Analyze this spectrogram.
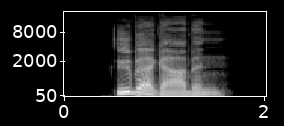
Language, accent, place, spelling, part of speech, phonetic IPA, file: German, Germany, Berlin, Übergaben, noun, [ˈyːbɐˌɡaːbn̩], De-Übergaben.ogg
- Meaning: plural of Übergabe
